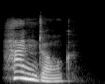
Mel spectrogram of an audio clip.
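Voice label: "hangdog", British English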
